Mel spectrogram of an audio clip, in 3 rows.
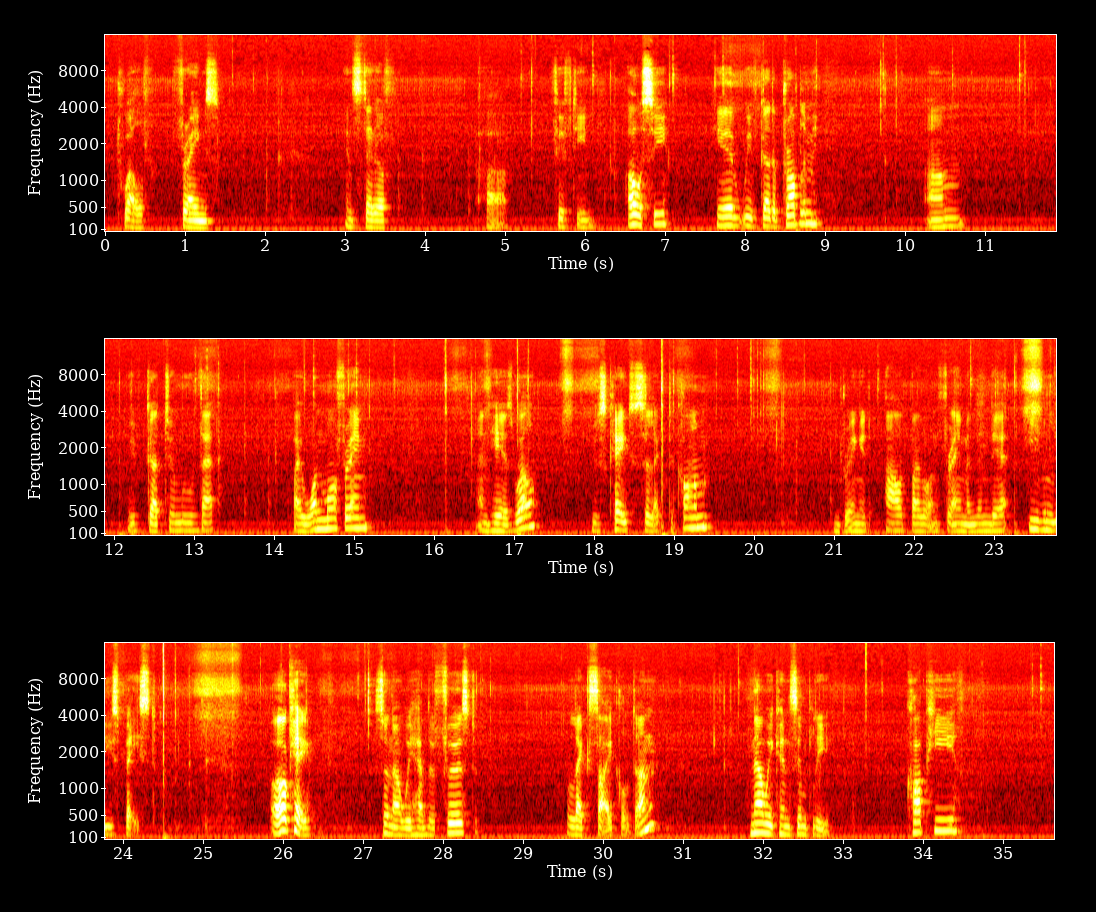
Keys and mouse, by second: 5.4-7.3 drag, 8.8 right click, 8.8 b, 10.8-12.5 drag, 12.2 g, 13.8-17.6 drag, 17.3 k, 19.0 g, 21.8-23.5 drag, 23.3 alt+a, 24.7 Escape, 32.9-35.5 middle drag, 35.5-35.6 right drag.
